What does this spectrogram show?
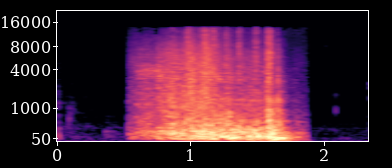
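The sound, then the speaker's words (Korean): A room door slides open with a steady, rasping scrape that lasts just over a second, fairly loud, then stops abruptly into silence. No one speaks. “방문을 열자마자 훅 끼쳐오는 냄새들”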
